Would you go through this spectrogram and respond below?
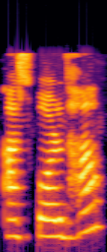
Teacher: স্পর্ধাটাকে অনেক সময় আস্পর্ধা হিসেবে উচ্চারিত হয় এখানে আ বলে এই এই স্বরধ্বনিটা আগমন ঘটেছে এখানে আদি স্বরাগম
